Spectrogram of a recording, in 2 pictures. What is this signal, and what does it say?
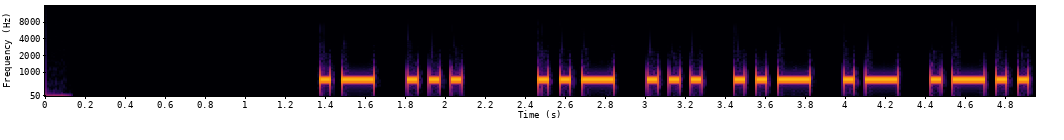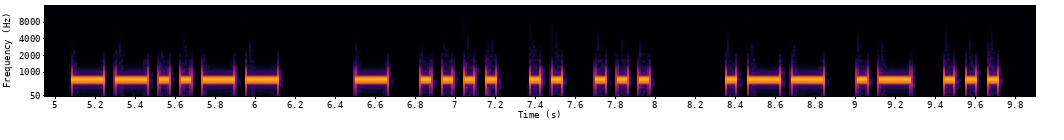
Morse code, heard as a keyed tone, about 21 wpm, 700 Hz. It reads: AS USUAL, THIS WAS
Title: Sentences from Top 1000 Words - Review Part 2 - 22wpm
